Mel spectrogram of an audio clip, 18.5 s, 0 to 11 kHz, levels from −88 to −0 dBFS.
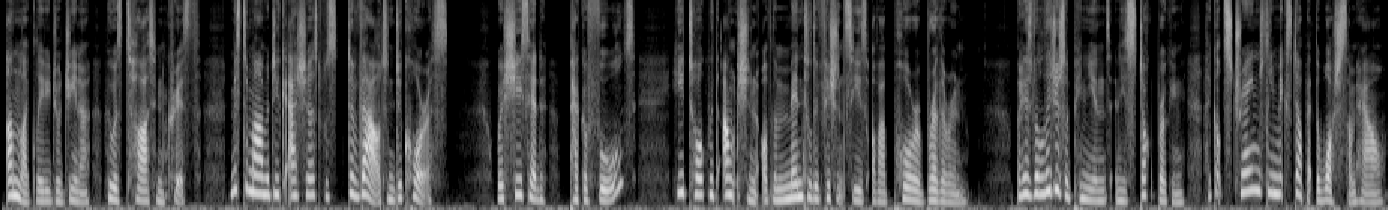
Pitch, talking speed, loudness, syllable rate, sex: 200 Hz, 160 wpm, -22 LUFS, 5.3 syllables/s, female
